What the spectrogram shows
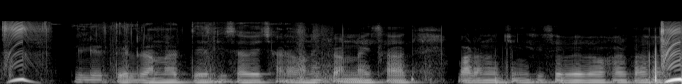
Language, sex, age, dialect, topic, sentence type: Bengali, male, <18, Western, agriculture, statement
